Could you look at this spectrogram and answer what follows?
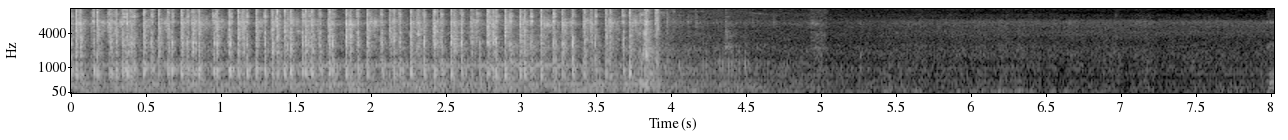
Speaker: wonder the contactor burned up the only reason that should chatter is one of these switches still going to chatter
